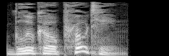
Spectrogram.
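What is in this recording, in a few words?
"glucoprotein", English, British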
